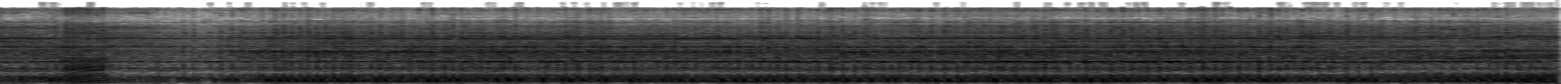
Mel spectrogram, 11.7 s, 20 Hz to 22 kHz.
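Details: Chinese 80cc two-stroke motorized beach cruiser bicycle engine after spark problems, with a new spark plug, boot and performance ignition; carburetor issues persist somewhat: buzzy note settles into a steady, even putter with no misfire or stumble. Normal running.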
